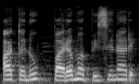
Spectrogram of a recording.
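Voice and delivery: ordinary delivery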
